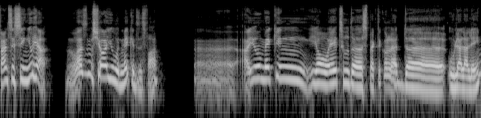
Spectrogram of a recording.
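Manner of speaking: put-on very high-pitched German accent. A storyteller voices a familiar character greeting the players, German accent. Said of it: "so now they're just German".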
